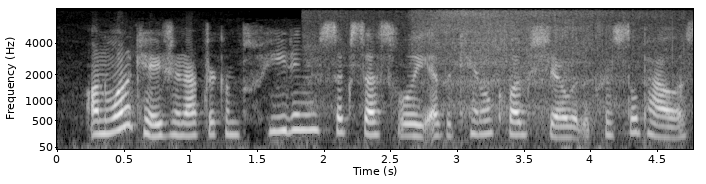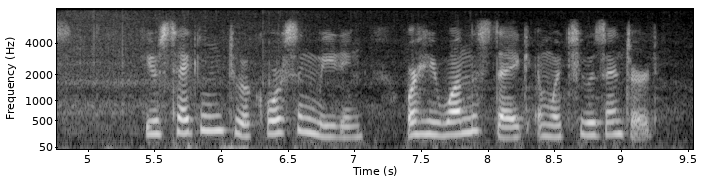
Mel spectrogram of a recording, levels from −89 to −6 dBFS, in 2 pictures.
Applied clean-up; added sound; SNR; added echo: none; Hiss; 18 dB; none.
